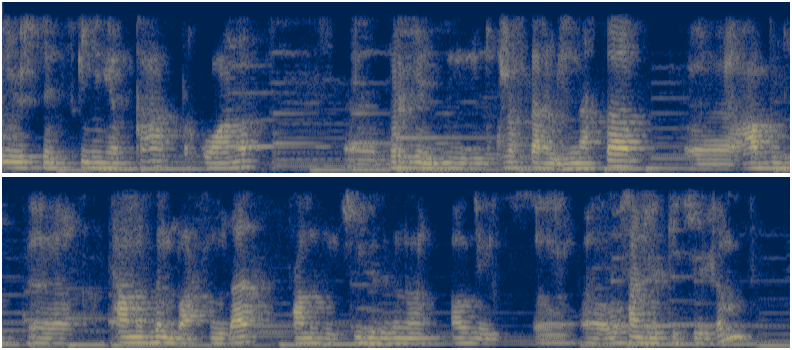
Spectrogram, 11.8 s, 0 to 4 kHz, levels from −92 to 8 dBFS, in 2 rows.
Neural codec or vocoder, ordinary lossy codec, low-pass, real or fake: codec, 44.1 kHz, 7.8 kbps, DAC; none; 3.6 kHz; fake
